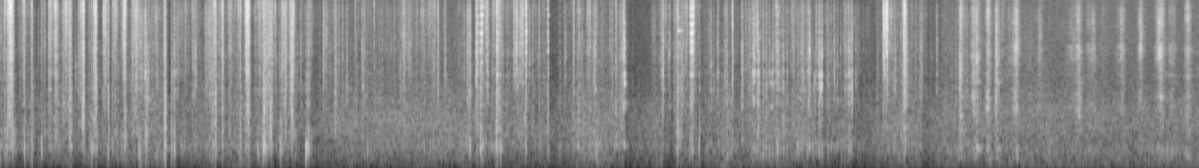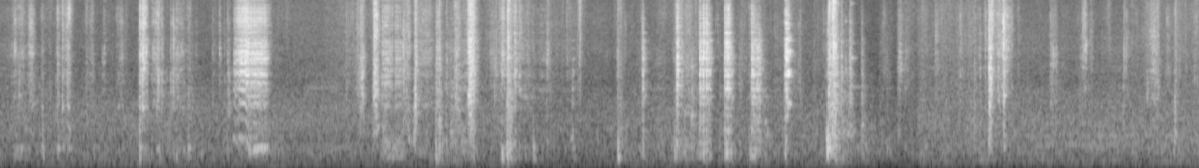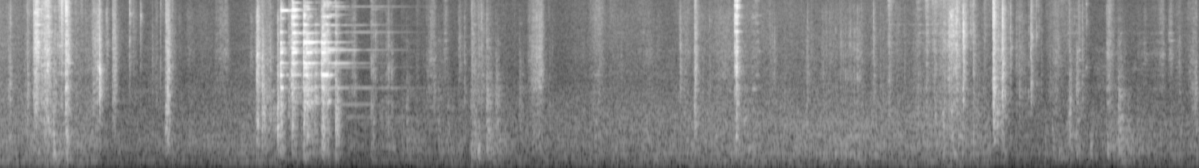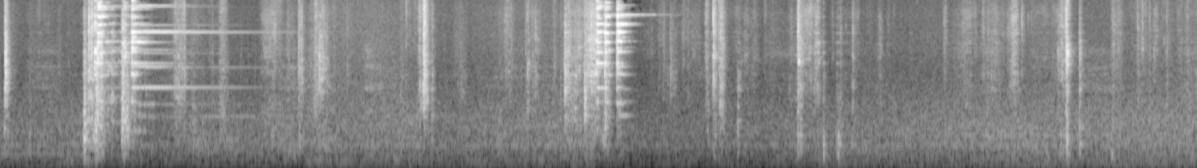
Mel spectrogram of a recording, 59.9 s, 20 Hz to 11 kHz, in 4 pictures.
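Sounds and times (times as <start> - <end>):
metal parts clinking: 0.0 - 11.8, 33.2 - 35.1, 46.0 - 48.7, 52.1 - 53.3
knocks and clicks of tools: 0.0 - 17.4, 33.2 - 35.2, 46.0 - 48.8, 52.1 - 53.2.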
